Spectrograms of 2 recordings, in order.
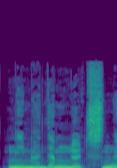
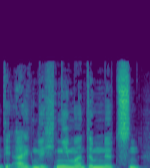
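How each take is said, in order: First: Strained, high echoed question; tense, indignant query. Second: Scornful, higher and quick dismissal; disdainful, falling at the end; contemptuous. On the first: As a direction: throw the words back, tense and rising. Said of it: "entgegnete Ron mit angespannter Stimme". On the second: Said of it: "sagte Hermine verächtlich". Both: A narrator's reading.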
